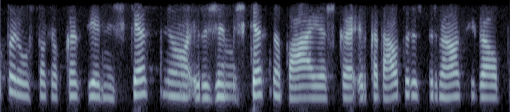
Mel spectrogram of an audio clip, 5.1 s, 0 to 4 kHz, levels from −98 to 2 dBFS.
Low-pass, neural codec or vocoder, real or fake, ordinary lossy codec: 3.6 kHz; none; real; AAC, 32 kbps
